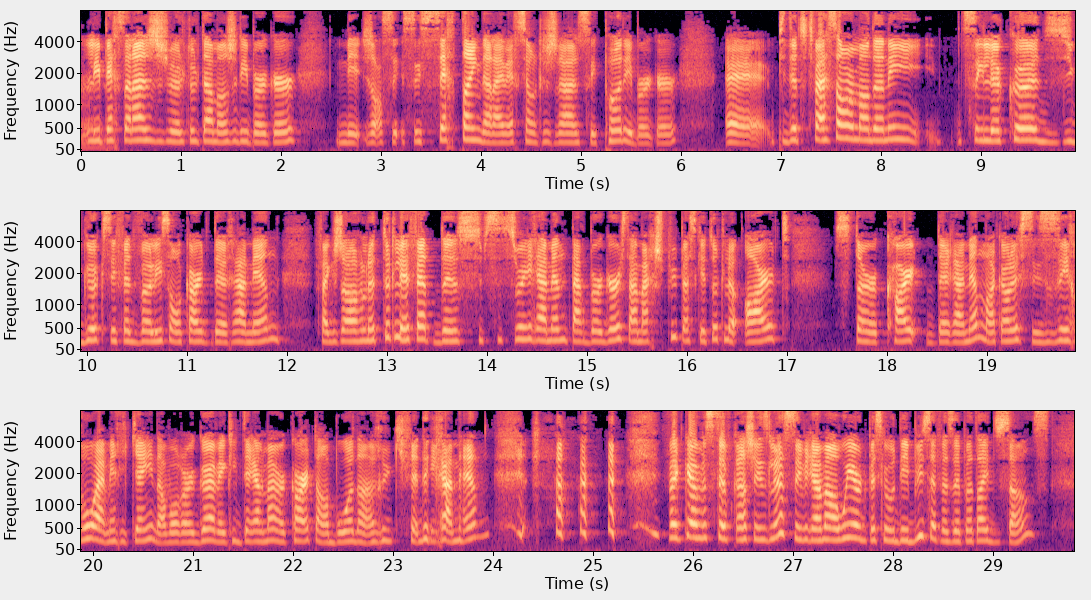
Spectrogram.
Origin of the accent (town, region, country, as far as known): Quebec, Canada; accent: Quebec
